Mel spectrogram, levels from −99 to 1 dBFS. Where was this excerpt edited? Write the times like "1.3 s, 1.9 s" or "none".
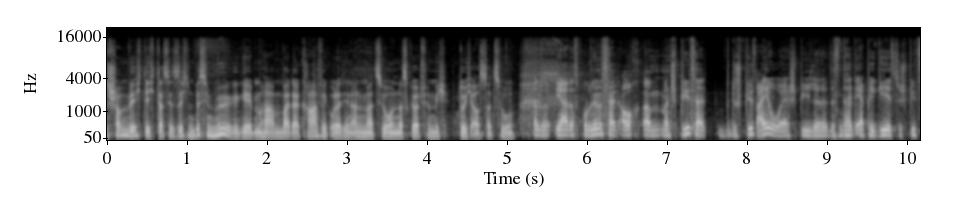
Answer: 1.0 s, 7.5 s, 8.1 s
